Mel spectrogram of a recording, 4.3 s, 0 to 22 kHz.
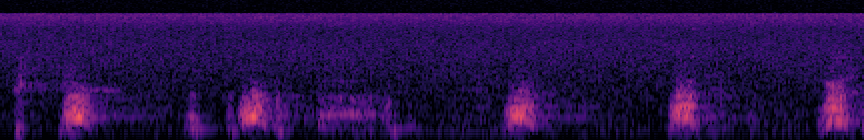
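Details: A 2-year-old English Springer Spaniel gives short, punchy, mid-pitched barks in uneven bursts, with a brief whine between some, while guarding its yard from a neighbourhood dog; a person speaks softly nearby.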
